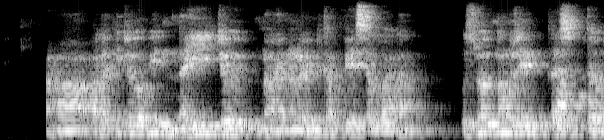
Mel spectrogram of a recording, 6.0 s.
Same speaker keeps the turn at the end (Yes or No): Yes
